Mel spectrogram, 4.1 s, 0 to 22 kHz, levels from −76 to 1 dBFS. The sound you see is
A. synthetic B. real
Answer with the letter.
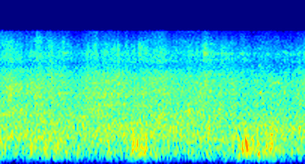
B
